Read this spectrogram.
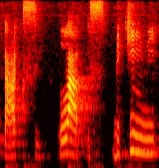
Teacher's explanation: exemplo terminada em i ou is pode ser táxi lápis biquíni então são palavras que a sílaba forte é a penúltima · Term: paroxítonas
